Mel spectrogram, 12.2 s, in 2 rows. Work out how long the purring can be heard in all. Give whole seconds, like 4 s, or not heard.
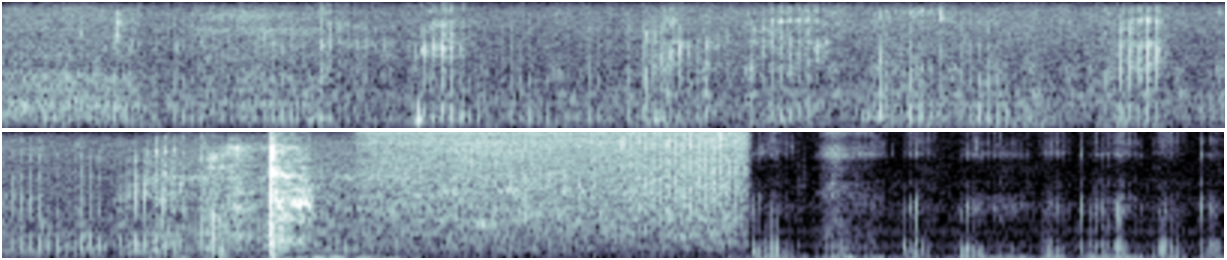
12 s.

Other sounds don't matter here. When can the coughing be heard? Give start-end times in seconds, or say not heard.
6.8-8.2.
